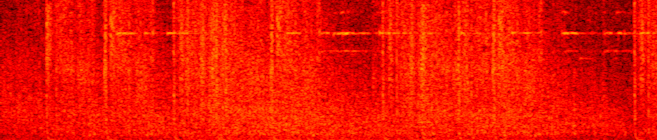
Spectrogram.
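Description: Sustained fully automatic fire from a Johnson LMG machine gun in a first-person shooter, a rapid, steady stream of close shots with no pauses, dense and even, with no voices.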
